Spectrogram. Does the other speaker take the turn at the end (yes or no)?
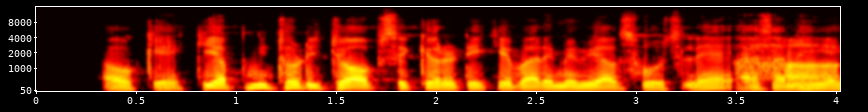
yes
